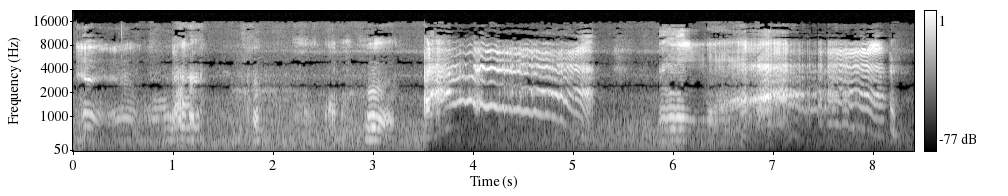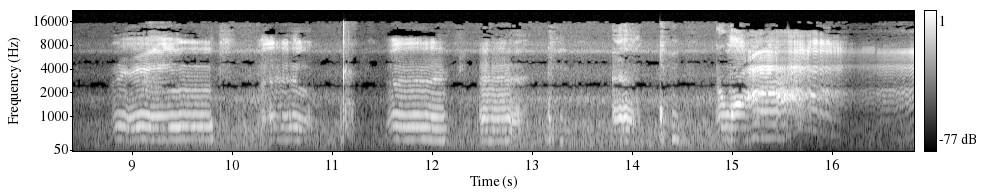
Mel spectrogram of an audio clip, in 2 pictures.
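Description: An infant cries in repeated wailing bursts with short breaths between them, mixed with whimpers and babbling in a small room.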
